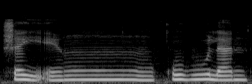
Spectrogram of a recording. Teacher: I am going to hide this noon sakin sound within the heavy makhraj of the letter qaf. · Term: heavy ikhfa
